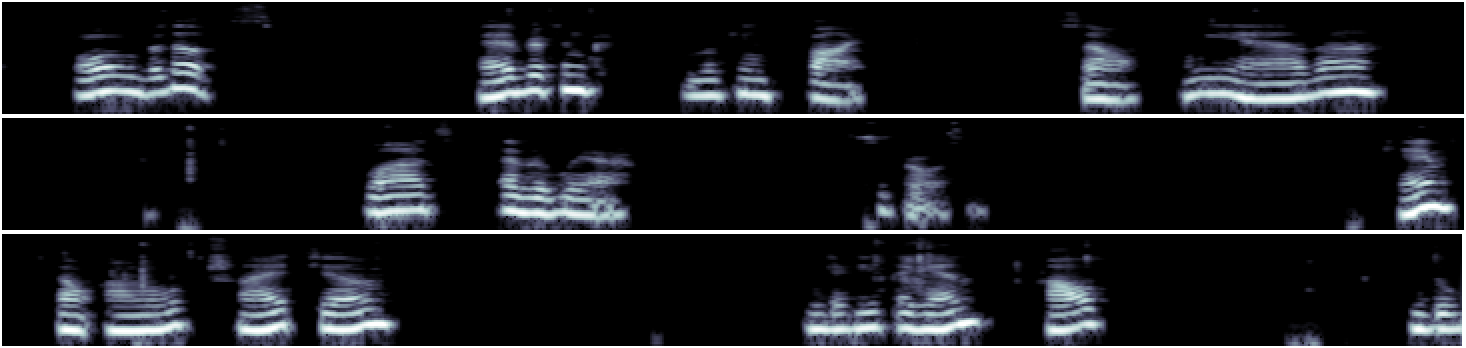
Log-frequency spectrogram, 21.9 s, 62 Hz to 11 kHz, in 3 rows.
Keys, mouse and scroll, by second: 0.9 alt+middle click, 1.3 alt+click, 2.7 alt+middle click, 3.1 alt+click, 4.9 right click, 5.2 q, 5.6 scroll down 1, 6.0 alt+click, 7.6 alt+click, 8.4 alt+click, 9.7 right click, 13.2 alt+click, 13.5 alt+q, 13.6 right click, 13.9 scroll down 1, 14.3 alt+click, 14.5 alt+middle click, 14.9 alt+click, 15.2 scroll down 1, 15.4 scroll, 15.5 alt+click, 16.1 alt+click, 16.7 right click, 19.5 Delete, 20.3 alt+click, 20.7 right click, 20.8-21.9 typing.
